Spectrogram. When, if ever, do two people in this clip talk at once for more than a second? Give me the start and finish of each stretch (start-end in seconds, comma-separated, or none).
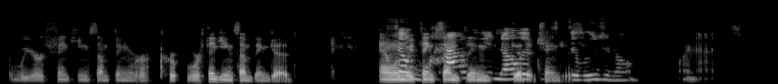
3.9-5.8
